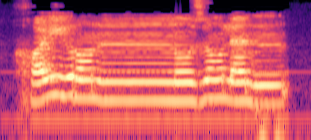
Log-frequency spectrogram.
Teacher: تنوین کے بعد حروف یرملون میں سے نون آ رہے ہیں، تو یہاں پہ آپ نے غنہ ادغام کرنا ہے غنہ کے ساتھ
